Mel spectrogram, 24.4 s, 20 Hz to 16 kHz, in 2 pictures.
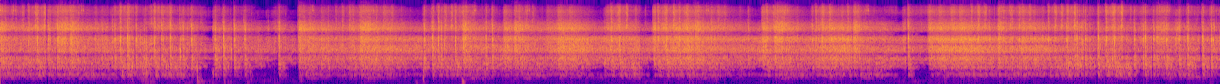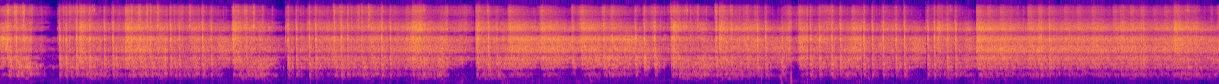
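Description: An M16A1 sniper rifle in the Special Force video game fires amid continuous game audio, with dense, sharp cracking reports and clatter running loud throughout.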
